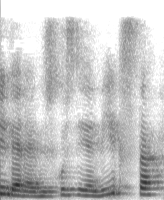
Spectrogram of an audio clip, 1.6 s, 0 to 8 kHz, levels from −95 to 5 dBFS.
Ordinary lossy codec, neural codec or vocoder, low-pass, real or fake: MP3, 64 kbps; codec, 24 kHz, 1.2 kbps, DualCodec; 7.2 kHz; fake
